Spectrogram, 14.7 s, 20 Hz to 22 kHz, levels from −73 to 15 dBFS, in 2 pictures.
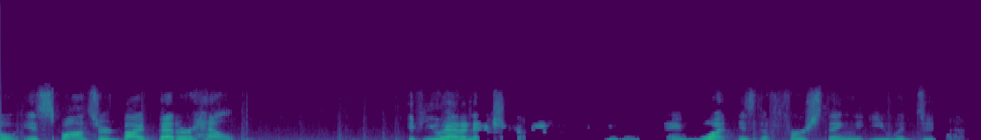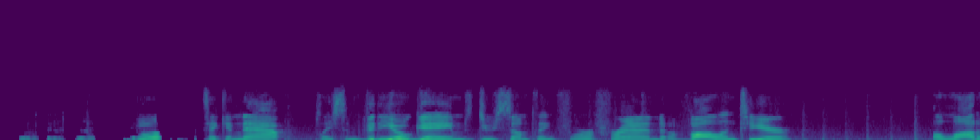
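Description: From 3.58 to 5.34 s both ends talk at once, and the echo canceller, likely unable to separate the talker from the loudspeaker echo, produces speech suppressed in double talk. The voice drops by around 40 dB in pieces, about a second and a half in all. At 3.74 and 5.06 s, the other side's voice leaks through past a likely incomplete echo cancellation in brief faint scraps about 30 dB under the speech.

At 7.0 s the talker's voice is cut again for a moment, then from 7.1 to 8.09 s the leaked far-end voice is stronger, only about 15 dB below the speech. Inside that, at 7.41 to 7.49 s, the background is gated by the echo canceller: the room sound falls by about 39 dB for roughly 70 ms, then returns.

From 8.1 to 8.9 s the speech is suppressed again by about 40 dB, in patches totalling about 0.4 s, with another faint scrap of the other side at 8.8 s. Throughout, nothing is heard above 8 kHz, which fits an Opus call path at that bandwidth.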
